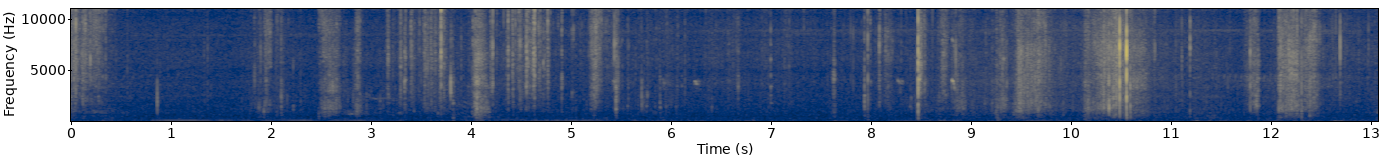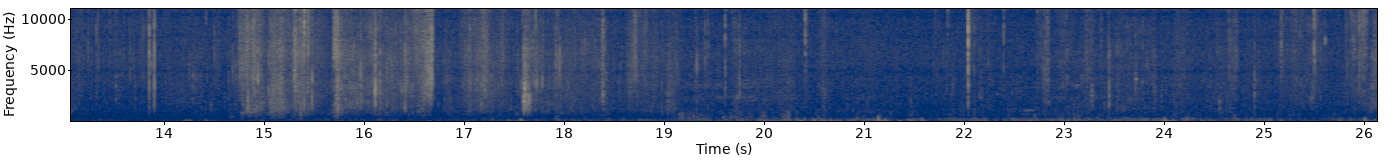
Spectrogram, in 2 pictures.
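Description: Small twig-bundle fire crackling, with scattered sharp snaps and pops as the dry twigs catch. From about three-quarters of the way in, a low steady rumble with thicker crackling sets in as the fire takes hold and burns hot.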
